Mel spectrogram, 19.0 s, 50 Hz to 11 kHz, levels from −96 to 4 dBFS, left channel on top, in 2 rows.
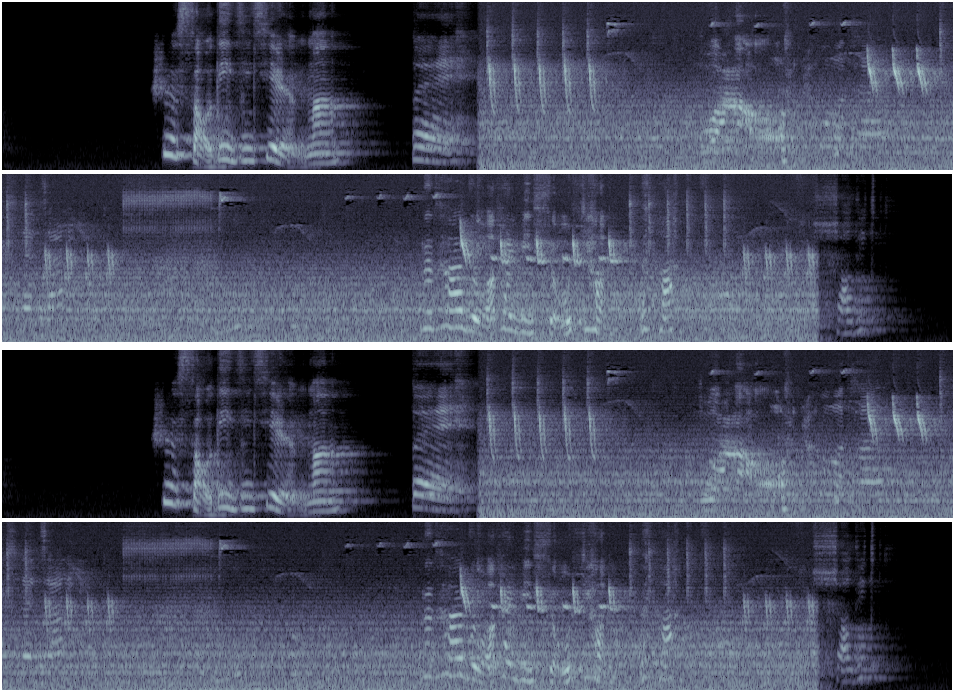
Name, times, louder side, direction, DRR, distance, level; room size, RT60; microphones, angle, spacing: voice 1, 1.5-3.4 7.0-7.9 11.6-12.0 12.4-12.8 13.5-16.3 17.4-17.6, left 3 dB, 30° left, 3 dB, 2.6 m, -31 dB
voice 2, 4.1-4.7 7.0-8.9 9.5-10.5 17.6-18.2, right 1 dB, 40° right, 0 dB, 7.4 m, -39 dB
sound 1, 4.8-17.7, left 2 dB, 15° left, 0.9 m, -33 dB
26.5 x 22.5 x 7.9 m, 0.75 s
head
